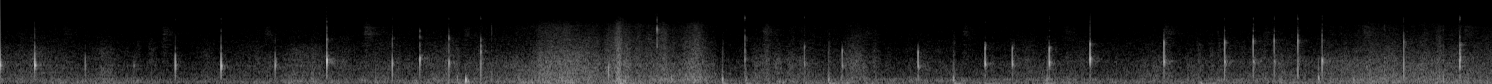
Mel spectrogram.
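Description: Long green acrylic nails and fingertips of both hands scratch and rub a bunched-up, soft, non-rigid plush fabric blanket with a black, white and grey animal-print pattern. A quiet, breathy fabric rustle runs throughout, dotted with many sharp, dry nail ticks, and swells into a fuller, brushing rub around the middle. Each tick dies away almost instantly.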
